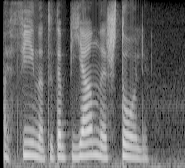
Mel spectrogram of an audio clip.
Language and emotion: Russian, angry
